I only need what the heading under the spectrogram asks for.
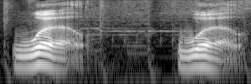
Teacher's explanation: when you make this L sound, your tongue goes up to the back of your top front teeth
